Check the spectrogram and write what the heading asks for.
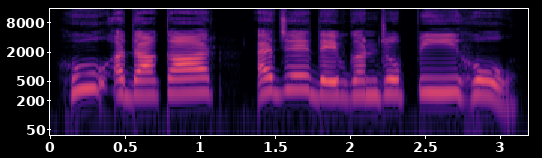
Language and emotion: Sindhi, neutral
